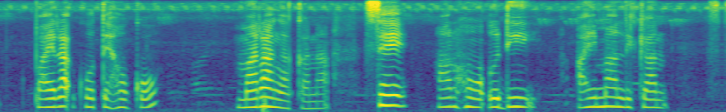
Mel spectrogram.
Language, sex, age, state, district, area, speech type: Santali, female, 18-30, West Bengal, Bankura, rural, spontaneous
